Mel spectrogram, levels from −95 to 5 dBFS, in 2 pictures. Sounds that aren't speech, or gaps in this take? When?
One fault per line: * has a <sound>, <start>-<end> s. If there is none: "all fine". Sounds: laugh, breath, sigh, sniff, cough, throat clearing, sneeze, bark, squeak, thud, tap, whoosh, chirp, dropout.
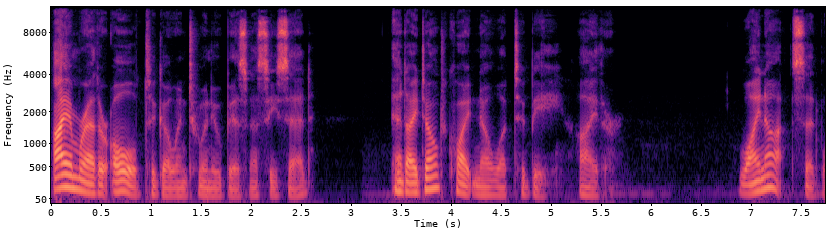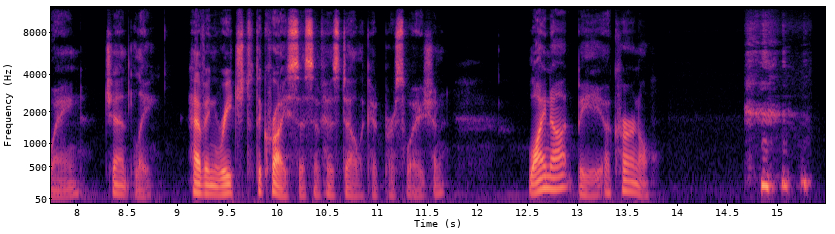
* has a laugh, 14.7-15.4 s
